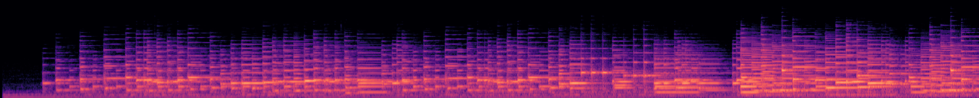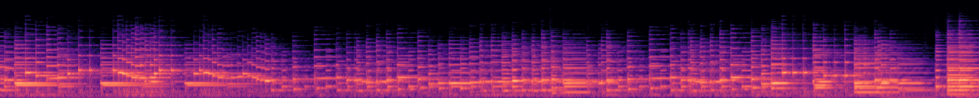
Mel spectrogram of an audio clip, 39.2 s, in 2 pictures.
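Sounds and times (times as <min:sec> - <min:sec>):
piano sonata allegretto: 0:00.1 - 0:39.1.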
